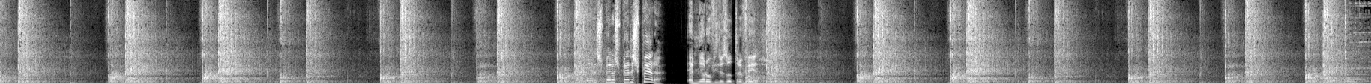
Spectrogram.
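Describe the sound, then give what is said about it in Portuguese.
A squash ball smacks repeatedly off racket and wall, loud sharp thwacks in a quick, fairly steady rhythm, broken midway by a short pause where someone speaks briefly. “É alguém a jogar squash.”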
